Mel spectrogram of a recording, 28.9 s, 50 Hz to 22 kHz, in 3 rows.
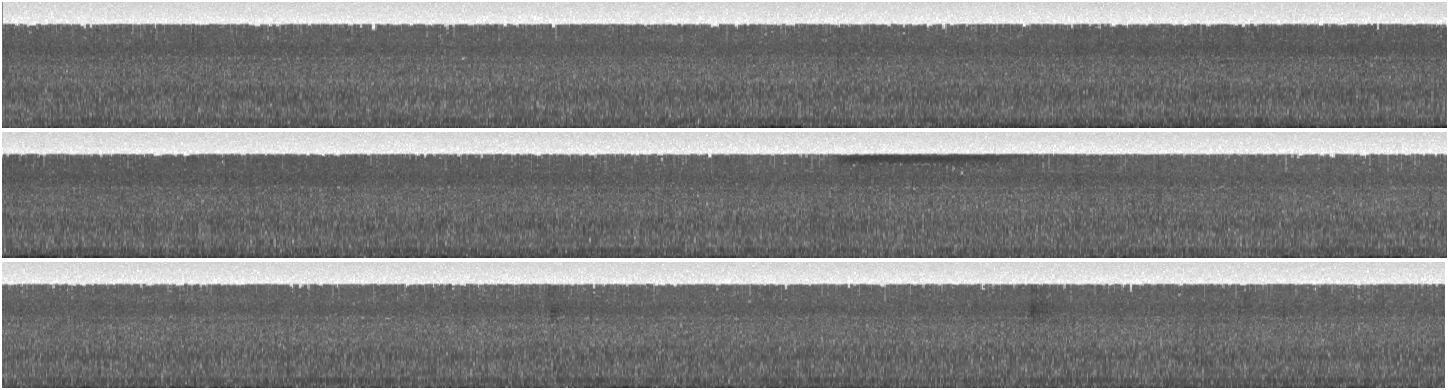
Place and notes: Boone, NC, USA - Outside Brick Stairwell
The sound of rain from the 3rd floor doorway of Coltrane Residence Hall with residents talking in the background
